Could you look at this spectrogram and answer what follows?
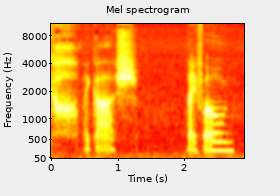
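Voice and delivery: whispered, slow mourning of the phone; hushed lament for the lost phone; sad whisper. Retold or imitated. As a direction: breathe it out like a small loss. Felt pretty sad about phone.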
